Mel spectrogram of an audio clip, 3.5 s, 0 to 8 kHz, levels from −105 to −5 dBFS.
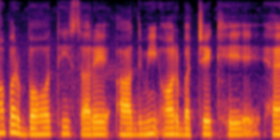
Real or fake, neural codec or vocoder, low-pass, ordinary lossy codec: real; none; none; none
